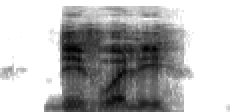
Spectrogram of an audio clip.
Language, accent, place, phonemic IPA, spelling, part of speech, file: French, France, Lyon, /de.vwa.le/, dévoiler, verb, LL-Q150 (fra)-dévoiler.wav
- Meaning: 1. to unveil (remove a veil from) 2. to unveil, to reveal, to disclose 3. to unveil oneself, to reveal oneself 4. to appear, to manifest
